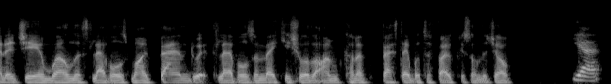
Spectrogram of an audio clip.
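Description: No technical faults can be heard anywhere in the recording, and the signal holds steady throughout.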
